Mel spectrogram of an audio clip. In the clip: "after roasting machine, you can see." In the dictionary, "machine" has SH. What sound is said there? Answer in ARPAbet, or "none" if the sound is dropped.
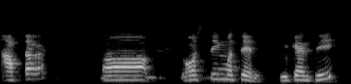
S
